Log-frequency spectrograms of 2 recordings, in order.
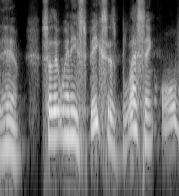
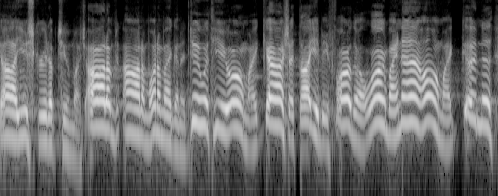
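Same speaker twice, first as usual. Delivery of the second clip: high, hammed-up exasperation; mock exasperated God; 4 semitones higher than usual. Preacher voicing a disappointed God scolding Autumn, mock exasperated. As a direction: imitate a disappointed parent at wit's end. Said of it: "God has this attitude of you".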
